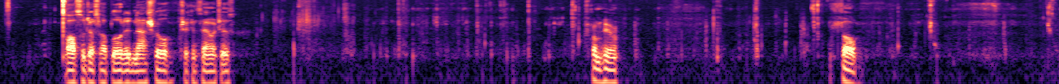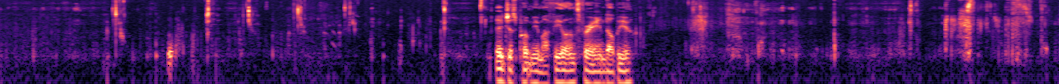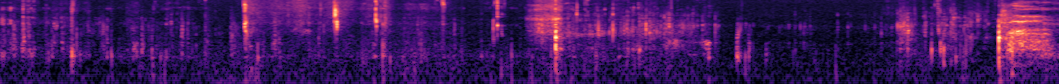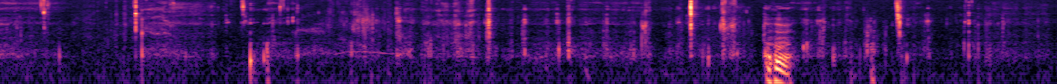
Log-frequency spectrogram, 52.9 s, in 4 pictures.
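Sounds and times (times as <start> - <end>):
wet chewing with smacks: 3.3 - 19.5, 21.2 - 40.6, 41.2 - 52.8
sip from a drink cup: 33.1 - 35.5.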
